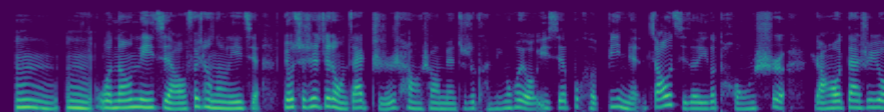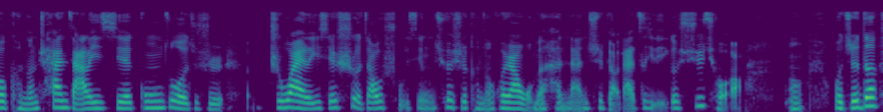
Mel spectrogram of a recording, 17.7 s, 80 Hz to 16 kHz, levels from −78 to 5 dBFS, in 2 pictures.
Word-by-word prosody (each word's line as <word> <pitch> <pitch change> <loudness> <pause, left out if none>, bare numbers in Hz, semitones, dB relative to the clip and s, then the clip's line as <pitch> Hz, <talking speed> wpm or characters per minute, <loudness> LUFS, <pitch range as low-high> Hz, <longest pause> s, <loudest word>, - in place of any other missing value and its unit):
嗯， 230 -4 +4
嗯， 220 -3 +6
我 225 -3 +3
能 225 +3 +6
理 240 -1 +7
解 230 -2 +4
哦， 185 -1 +3
非 220 +7 +3
常 250 -2 +4
能 210 -1 +5
理 200 +1 +5
解。 205 - -2 0.2
尤 235 +1 +7
其 250 0 0
是 265 +2 +4
这 265 - +4
种 225 -7 +4
在 220 +3 +3
职 190 -1 -4
场 205 -3 -4
上 190 0 -3
面， 185 -1 -4
就 195 - -10
是 200 - -5
肯 180 -2 -13
定 195 +3 -4
会 235 +1 0
有 185 -4 +3
一 - - -5
些 220 +2 -3
不 235 - -6
可 215 -6 -4
避 255 0 -3
免 205 -5 0
交 250 +8 +4
集 205 -10 -5
的 195 0 0
一 195 - -1
个 210 - -2
同 190 -2 -8
事。 215 +1 -1 0.2
然 195 -1 0
后 215 +1 +5
但 225 +1 +2
是 230 +2 -3
又 230 -2 +2
可 200 -1 -12
能 180 +1 -6
掺 225 +2 -1
杂 220 - 0
了 190 - -1
一 200 - -3
些 200 0 -3
工 215 +1 -4
作， 215 -4 -1
就 190 +2 -16
是 175 -3 -10 0.2
呃， - - -22 0.2
之 225 - -8
外 220 -2 +4
的 185 - -2
一 195 - -7
些 215 +2 -6
社 240 +2 -5
交 195 +1 -2
属 215 - -16
性， 210 +2 -13
确 230 +2 -7
实 205 -1 -8
可 200 - -13
能 180 - -11
会 205 +1 -2
让 195 -2 +1
我 - - -8
们 - - -8
很 210 +2 -11
难 210 -1 -10
去 210 +2 -9
表 - - -7
达 - - -4
自 225 - -10
己 - - -12
的 - - -16
一 - - -17
个 205 - -5
需 275 +7 -8
求 280 - -8
啊。 - - -6 0.5
嗯， 190 -1 -7 0.3
我 205 - 0
觉 215 +2 +1
得 275 +4 +5
210 Hz, 310 characters per minute, -24 LUFS, 195-225 Hz, 0.5 s, 理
